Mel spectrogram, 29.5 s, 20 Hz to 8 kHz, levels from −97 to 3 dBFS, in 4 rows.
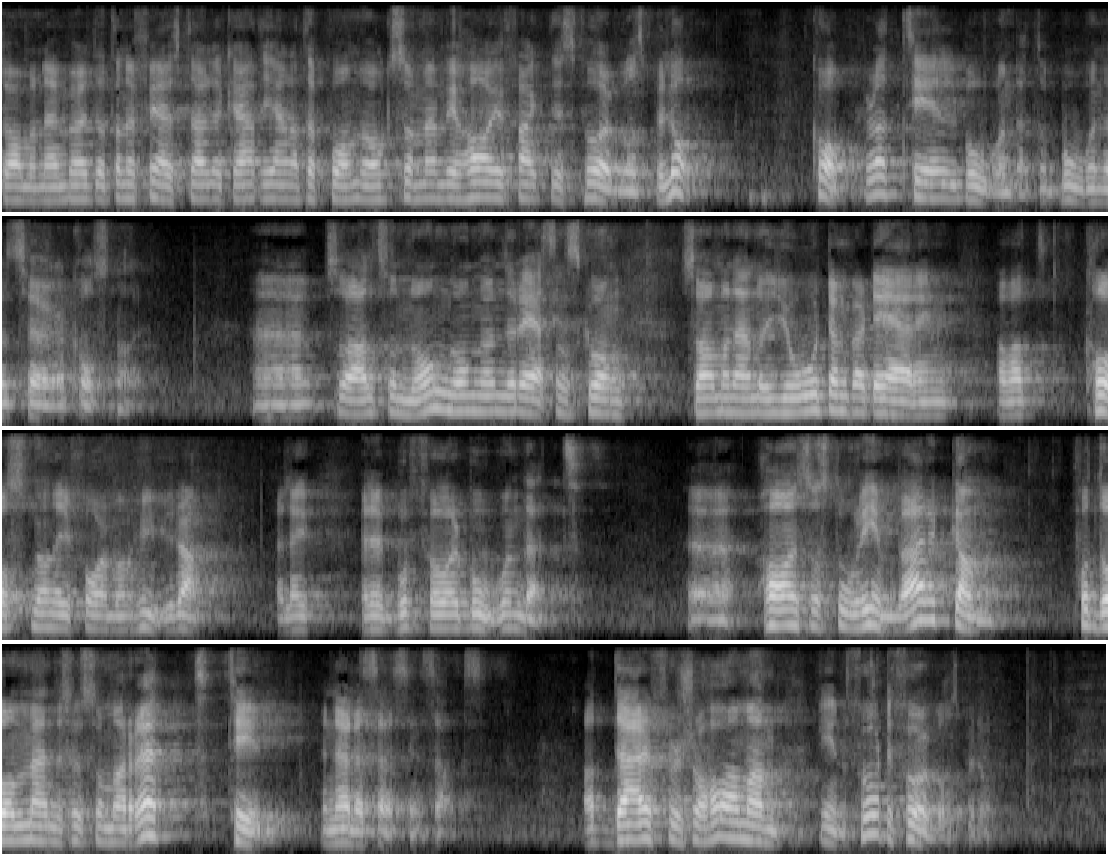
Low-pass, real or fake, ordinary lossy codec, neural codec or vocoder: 7.2 kHz; fake; AAC, 48 kbps; vocoder, 22.05 kHz, 80 mel bands, Vocos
